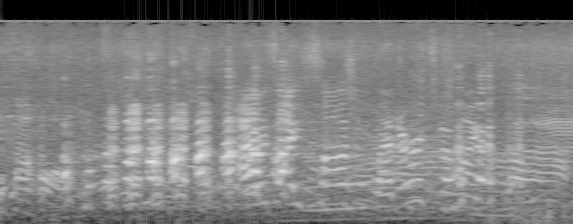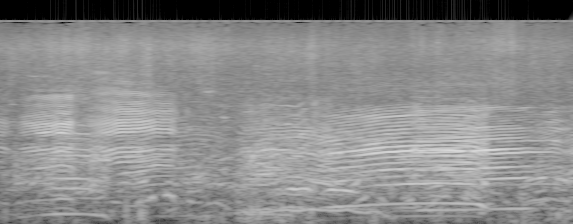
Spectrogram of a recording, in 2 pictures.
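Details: Dairy cattle out on spring pasture for the first time, running and jumping; rapid thumping and scuffling early on, then overlapping moos from several cows building into a sustained chorus toward the end.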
